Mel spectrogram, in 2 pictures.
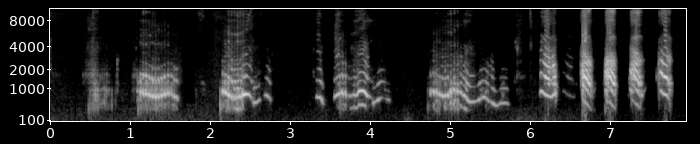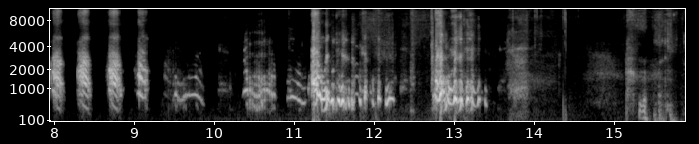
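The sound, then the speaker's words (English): A person imitates turkey calls by mouth without using any call, starting with a run of short, evenly spaced simple hen yelps and then shifting into a rough, rolling purr. It sounds fairly loud, with no talking. “And I'll, I'll, go into like a, a little bit of a purr.”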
